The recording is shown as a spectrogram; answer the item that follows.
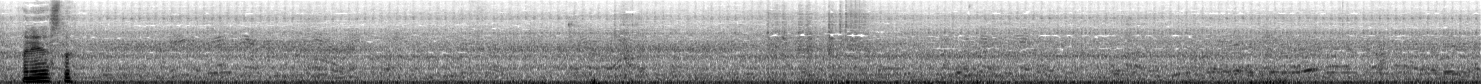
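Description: A mobile crane's engine running steadily as a low, even hum, with a short call from a voice just after the start.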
